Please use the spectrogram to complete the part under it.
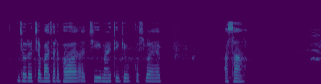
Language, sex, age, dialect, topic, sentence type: Marathi, male, 60-100, Southern Konkan, agriculture, question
